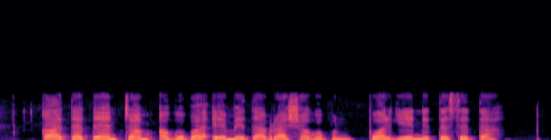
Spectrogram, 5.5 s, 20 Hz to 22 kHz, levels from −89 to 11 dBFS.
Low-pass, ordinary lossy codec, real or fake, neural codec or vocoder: 7.2 kHz; none; real; none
